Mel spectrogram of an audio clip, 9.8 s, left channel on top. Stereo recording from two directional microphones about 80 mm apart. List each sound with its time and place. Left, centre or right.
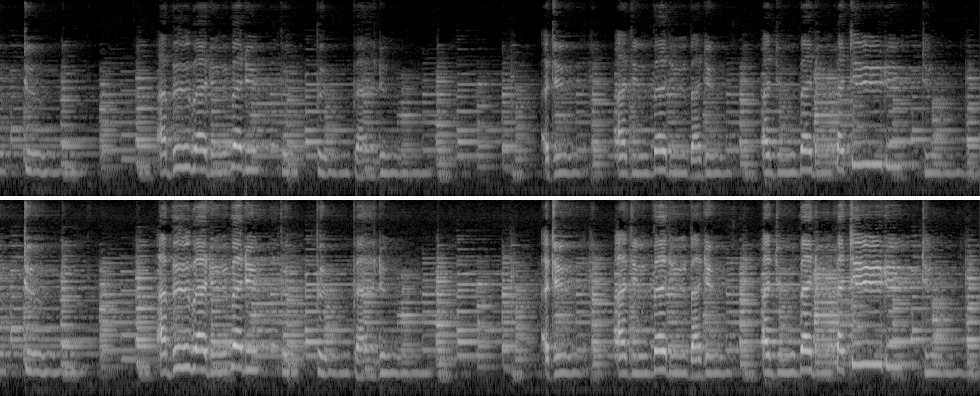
0.2 s music: centre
